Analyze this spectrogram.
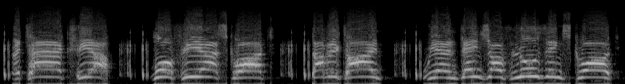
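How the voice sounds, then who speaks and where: An actor playing an urgent army squad leader, barking commanding callouts for a war game. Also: male voice, extremely high pitch, vocal fry, bright, forceful tone, a little hiss or hum, full character voice, low-quality recording. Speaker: game announcer.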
